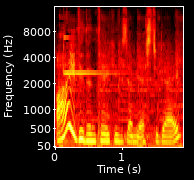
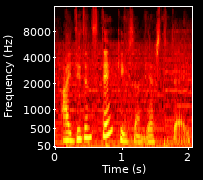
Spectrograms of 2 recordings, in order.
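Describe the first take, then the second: First: The word I carries the main stress. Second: The word take carries the main stress. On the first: Someone else took the exam. "maybe somebody else took the exam, but it was not me" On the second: The speaker dealt with an exam but did not sit it. "So I stress the word take"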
